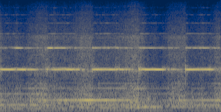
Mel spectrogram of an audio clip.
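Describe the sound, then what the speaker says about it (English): A small but loud horn on a piece of heavy equipment at an equipment lot gives a steady, blaring, sustained tone that runs close and loud for about three seconds, with no talking. "Oh, he's got a loud little horn on it."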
